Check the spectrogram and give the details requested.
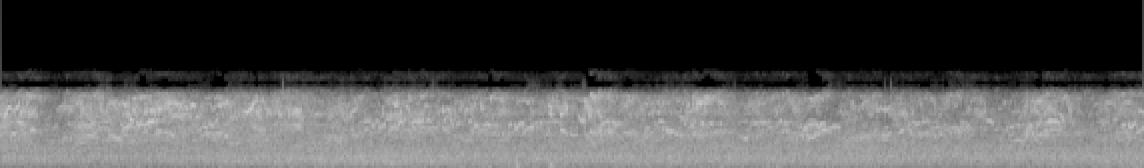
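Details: A dense, unbroken chorus of shrill, screeching chirps from many lorikeets calling together in the evening, high-pitched and constant with no clear gaps.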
